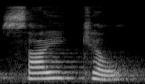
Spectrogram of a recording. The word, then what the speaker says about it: cycle: But the next C, the second C, it's followed by letter L. okay? It's not I or E or Y. So we pronounce the second C, we pronounce it K, K, K. Read, try to read. We say cycle, cycle, cycle.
